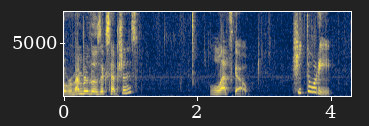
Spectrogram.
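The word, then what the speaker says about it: 一人: seven people so remember those exceptions let's go hitori not even close to ichi but let's keep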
